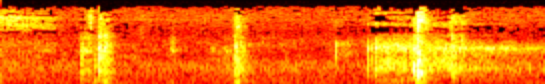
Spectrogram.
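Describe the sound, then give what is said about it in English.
A window slid open a fraction, heard as a few faint scraping and knocking sounds; the longest and loudest comes near the end. “Now, if I can slide this window open a fraction.”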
